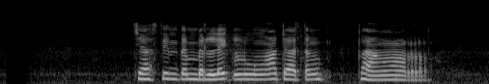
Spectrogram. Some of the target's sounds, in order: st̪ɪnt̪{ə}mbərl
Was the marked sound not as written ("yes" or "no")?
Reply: no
